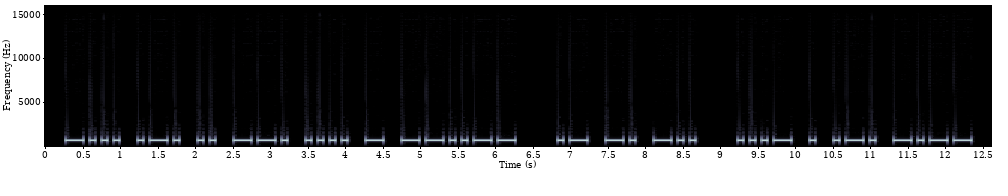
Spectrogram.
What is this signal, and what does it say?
Morse code, heard as a keyed tone, about 15 wpm, 700 Hz. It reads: BRIGHT, AND VERY
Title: Sentences from Top 1600 Words 15wpm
